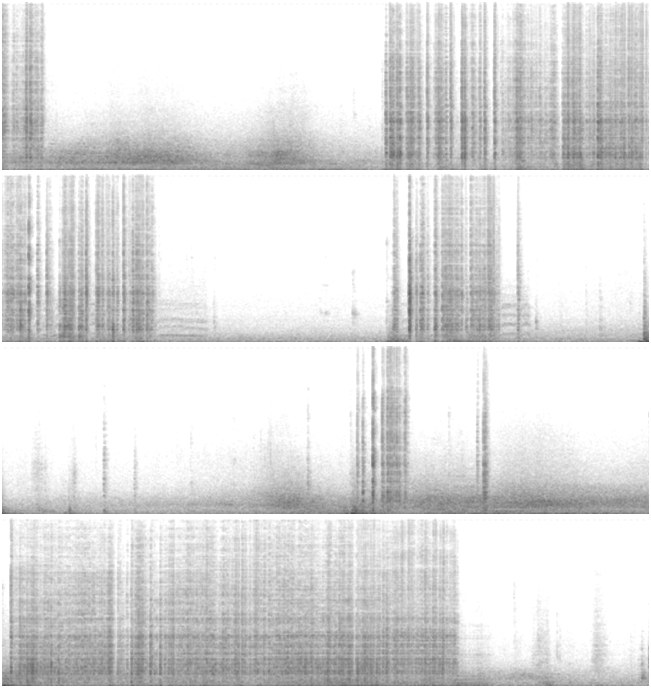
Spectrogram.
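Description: A wire-feed (MIG) welder crackling and sizzling in several bursts of a few seconds each as beads are run on a steel truck frame, with short pauses between welds. In the pauses a smoother whoosh swells and fades.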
